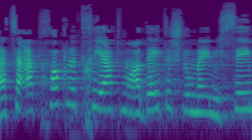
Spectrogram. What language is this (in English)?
Hebrew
